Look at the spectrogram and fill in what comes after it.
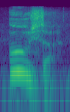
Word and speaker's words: Uzzah: And they carried the ark of God in a new cart out of the house of Abinadab and Uzzah.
